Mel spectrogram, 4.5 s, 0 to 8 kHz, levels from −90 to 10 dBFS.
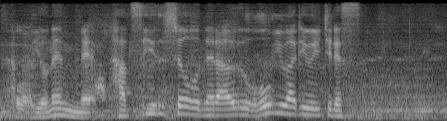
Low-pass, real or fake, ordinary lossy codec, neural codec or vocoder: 7.2 kHz; fake; none; codec, 16 kHz, 0.8 kbps, ZipCodec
